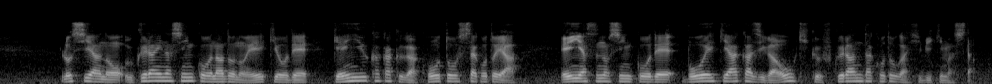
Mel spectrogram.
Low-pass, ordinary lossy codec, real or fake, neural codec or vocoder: 7.2 kHz; none; real; none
